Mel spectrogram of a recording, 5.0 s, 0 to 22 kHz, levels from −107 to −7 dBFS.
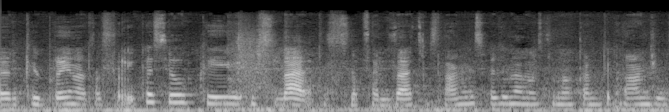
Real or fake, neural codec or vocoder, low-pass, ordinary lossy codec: fake; codec, 44.1 kHz, 3.4 kbps, Pupu-Codec; 14.4 kHz; Opus, 64 kbps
